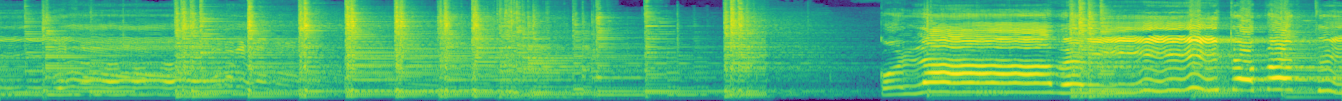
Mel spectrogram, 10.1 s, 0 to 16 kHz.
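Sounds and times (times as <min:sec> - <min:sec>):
flamenco acoustic guitar: 0:00.0 - 0:10.0.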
